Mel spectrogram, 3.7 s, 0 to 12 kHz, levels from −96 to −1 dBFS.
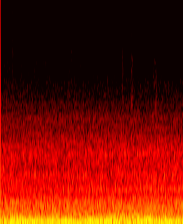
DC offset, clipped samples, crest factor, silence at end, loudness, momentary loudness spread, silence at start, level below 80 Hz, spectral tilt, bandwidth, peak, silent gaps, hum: under 0.1%; under 0.1%; 10 dB; 0 s; -35 LUFS; 2 LU; 0 s; -32 dBFS; -12 dB/octave; 2.1 kHz; -22 dBFS; none; none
